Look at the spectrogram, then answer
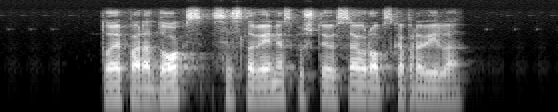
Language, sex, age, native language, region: Slovenian, male, 18-29, Slovenian, Southeast Slovenia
